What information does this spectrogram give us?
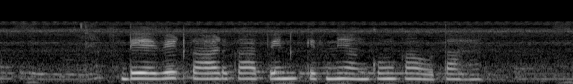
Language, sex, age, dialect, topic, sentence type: Hindi, female, 18-24, Kanauji Braj Bhasha, banking, question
